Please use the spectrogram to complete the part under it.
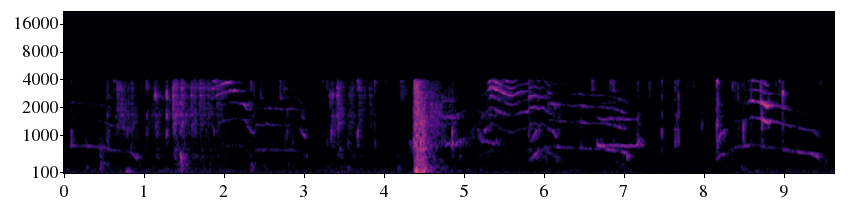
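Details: Affectionate rescued female kittens, three and a half months old, saved from a hot attic in Japan, call repeatedly; a series of high wavering meows, several falling in pitch, with a loud thump midway and light rustling.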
